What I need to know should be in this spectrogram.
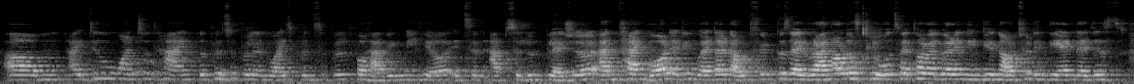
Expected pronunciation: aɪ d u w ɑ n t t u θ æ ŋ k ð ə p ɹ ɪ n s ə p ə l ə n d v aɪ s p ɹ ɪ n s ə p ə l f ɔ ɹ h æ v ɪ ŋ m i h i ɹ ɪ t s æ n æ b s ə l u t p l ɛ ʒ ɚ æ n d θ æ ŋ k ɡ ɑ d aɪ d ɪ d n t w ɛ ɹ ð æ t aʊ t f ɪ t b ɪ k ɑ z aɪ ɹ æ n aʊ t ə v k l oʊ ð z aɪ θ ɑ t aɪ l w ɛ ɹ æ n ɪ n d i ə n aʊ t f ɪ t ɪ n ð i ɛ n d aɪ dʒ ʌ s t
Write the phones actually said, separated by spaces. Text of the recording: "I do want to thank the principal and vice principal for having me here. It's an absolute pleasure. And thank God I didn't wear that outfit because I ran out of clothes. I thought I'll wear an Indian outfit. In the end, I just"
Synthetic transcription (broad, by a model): aɪ d u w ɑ n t t u t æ ŋ k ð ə p ɹ ɪ n s ə p ə l ə n d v aɪ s p ɹ ɪ n s ə p ə l f ɔ ɹ h æ v ɪ ŋ m i h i ɹ ɪ t s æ n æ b s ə l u t p l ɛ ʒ ɚ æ n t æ ŋ k ɡ ɑ d aɪ d ɪ d n t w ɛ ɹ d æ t aʊ t f ɪ t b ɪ k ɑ z aɪ ɹ æ n aʊ t ə v k l oʊ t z aɪ t ɑ t aɪ l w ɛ ɹ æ n ɪ n d i ə n aʊ t f ɪ t ɪ n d i ɛ n d aɪ dʒ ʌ s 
